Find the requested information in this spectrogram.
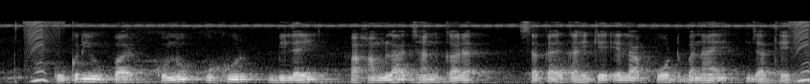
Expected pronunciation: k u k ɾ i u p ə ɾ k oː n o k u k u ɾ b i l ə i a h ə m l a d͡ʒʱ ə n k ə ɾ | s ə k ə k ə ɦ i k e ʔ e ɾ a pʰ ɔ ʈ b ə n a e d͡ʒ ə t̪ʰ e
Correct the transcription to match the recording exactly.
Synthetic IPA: k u k ɾ i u p ə ɾ k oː n o k u k u ɾ b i l ə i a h ə m l a d͡ʒʱ ə n k ə ɾ | s ə k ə k ə ɦ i k e ʔ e l a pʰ o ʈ b ə n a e d͡ʒ a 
